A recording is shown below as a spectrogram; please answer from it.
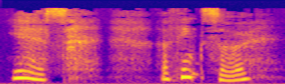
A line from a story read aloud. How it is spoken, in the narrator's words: she answered with a shaky laugh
